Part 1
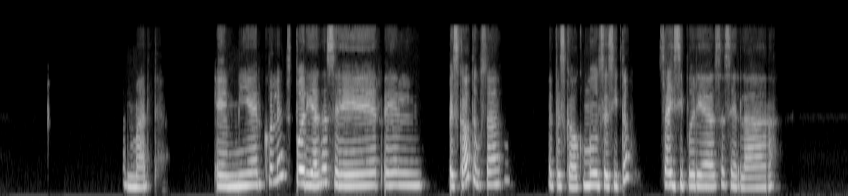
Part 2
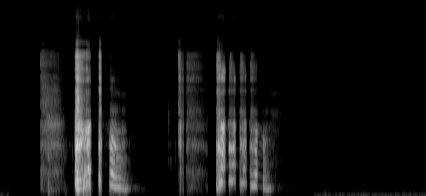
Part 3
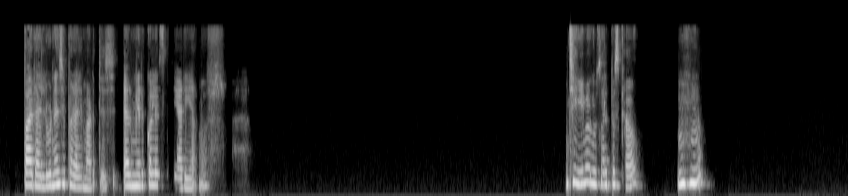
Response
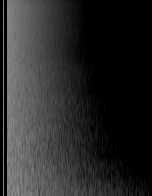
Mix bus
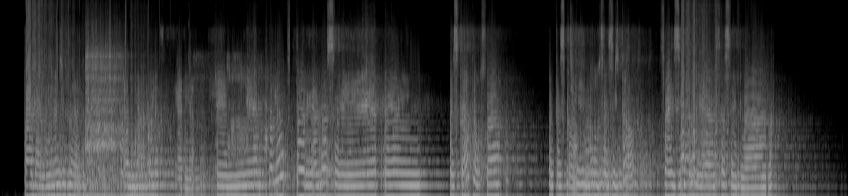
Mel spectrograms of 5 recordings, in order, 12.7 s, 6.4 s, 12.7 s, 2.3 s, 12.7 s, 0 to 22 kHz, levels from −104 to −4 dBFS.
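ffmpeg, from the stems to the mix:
-filter_complex "[0:a]volume=-3.5dB,asplit=2[link_01][link_02];[link_02]volume=-24dB[link_03];[1:a]highshelf=frequency=5400:gain=10,adelay=150,volume=-10.5dB,asplit=2[link_04][link_05];[link_05]volume=-8.5dB[link_06];[2:a]highshelf=frequency=6400:gain=-11,bandreject=frequency=60:width_type=h:width=6,bandreject=frequency=120:width_type=h:width=6,bandreject=frequency=180:width_type=h:width=6,bandreject=frequency=240:width_type=h:width=6,bandreject=frequency=300:width_type=h:width=6,aeval=exprs='(mod(3.98*val(0)+1,2)-1)/3.98':channel_layout=same,volume=-16.5dB,asplit=3[link_07][link_08][link_09];[link_08]volume=-12.5dB[link_10];[link_09]volume=-11.5dB[link_11];[link_01][link_04]amix=inputs=2:normalize=0,aeval=exprs='sgn(val(0))*max(abs(val(0))-0.00237,0)':channel_layout=same,alimiter=level_in=5dB:limit=-24dB:level=0:latency=1:release=291,volume=-5dB,volume=0dB[link_12];[3:a]atrim=start_sample=2205[link_13];[link_03][link_06][link_10]amix=inputs=3:normalize=0[link_14];[link_14][link_13]afir=irnorm=-1:irlink=0[link_15];[link_11]aecho=0:1:167|334|501|668|835|1002|1169|1336:1|0.53|0.281|0.149|0.0789|0.0418|0.0222|0.0117[link_16];[link_07][link_12][link_15][link_16]amix=inputs=4:normalize=0,aeval=exprs='max(val(0),0)':channel_layout=same,alimiter=level_in=9dB:limit=-24dB:level=0:latency=1:release=12,volume=-9dB"

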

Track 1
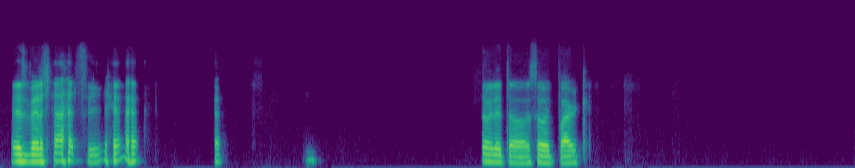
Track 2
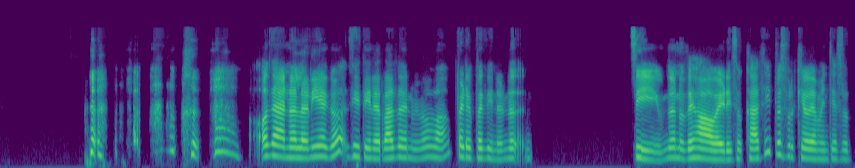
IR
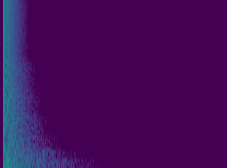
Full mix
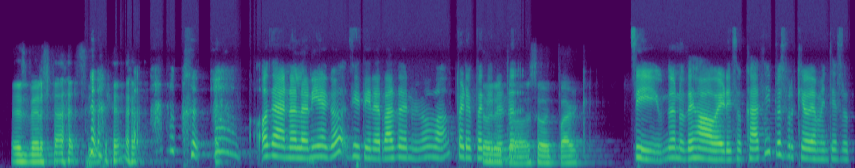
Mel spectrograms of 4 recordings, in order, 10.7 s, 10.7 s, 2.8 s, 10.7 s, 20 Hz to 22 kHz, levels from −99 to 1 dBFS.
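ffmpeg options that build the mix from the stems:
-filter_complex "[0:a]highshelf=frequency=4400:gain=10.5,volume=-6.5dB,asplit=3[link_01][link_02][link_03];[link_02]volume=-18dB[link_04];[link_03]volume=-18.5dB[link_05];[1:a]lowshelf=frequency=81:gain=8,acrusher=bits=8:mix=0:aa=0.000001,equalizer=frequency=6700:width=2.5:gain=-14,volume=-3.5dB,asplit=2[link_06][link_07];[link_07]volume=-16.5dB[link_08];[2:a]atrim=start_sample=2205[link_09];[link_04][link_08]amix=inputs=2:normalize=0[link_10];[link_10][link_09]afir=irnorm=-1:irlink=0[link_11];[link_05]aecho=0:1:79|158|237|316|395:1|0.36|0.13|0.0467|0.0168[link_12];[link_01][link_06][link_11][link_12]amix=inputs=4:normalize=0"

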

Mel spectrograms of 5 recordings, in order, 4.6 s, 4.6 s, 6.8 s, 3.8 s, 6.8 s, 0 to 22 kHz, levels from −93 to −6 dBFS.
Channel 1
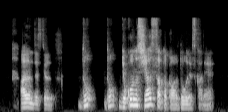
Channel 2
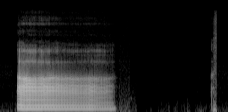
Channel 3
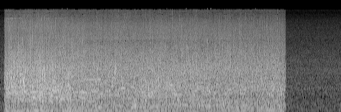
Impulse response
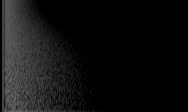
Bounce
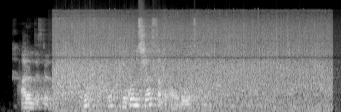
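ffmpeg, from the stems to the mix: -filter_complex "[0:a]flanger=delay=18.5:depth=7.1:speed=0.62,volume=2dB,asplit=2[link_01][link_02];[link_02]volume=-7.5dB[link_03];[1:a]highpass=510,volume=-12dB[link_04];[2:a]adelay=950,volume=1dB[link_05];[3:a]atrim=start_sample=2205[link_06];[link_03][link_06]afir=irnorm=-1:irlink=0[link_07];[link_01][link_04][link_05][link_07]amix=inputs=4:normalize=0,bandreject=frequency=3100:width=6.9,asoftclip=type=tanh:threshold=-8dB"

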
